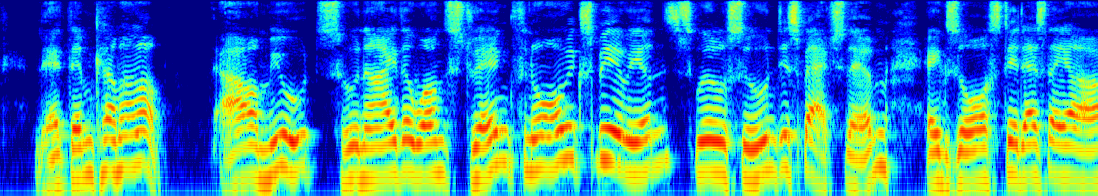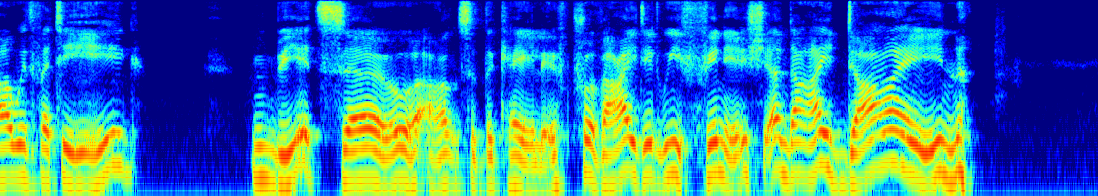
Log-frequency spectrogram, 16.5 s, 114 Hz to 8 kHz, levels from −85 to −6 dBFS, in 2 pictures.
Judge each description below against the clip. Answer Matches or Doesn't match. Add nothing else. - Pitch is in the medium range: Matches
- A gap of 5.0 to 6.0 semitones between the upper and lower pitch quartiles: Doesn't match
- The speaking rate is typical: Doesn't match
